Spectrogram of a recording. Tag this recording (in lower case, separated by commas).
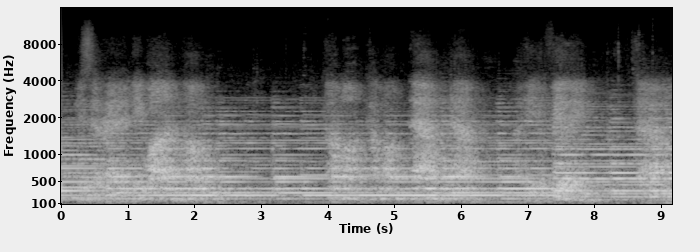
house music, music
